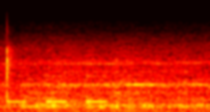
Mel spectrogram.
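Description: A click, then three short, evenly spaced beeps from a phone as the call is hung up, over a steady background hiss.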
